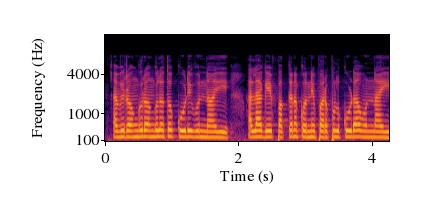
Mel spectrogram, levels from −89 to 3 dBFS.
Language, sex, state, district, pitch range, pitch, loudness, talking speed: Telugu, female, Telangana, Adilabad, 200-210 Hz, 205 Hz, -15 LUFS, 155 wpm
